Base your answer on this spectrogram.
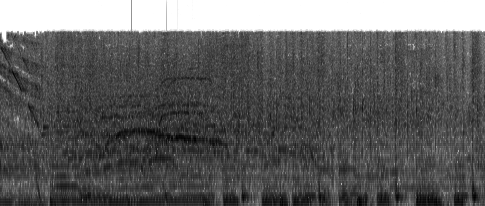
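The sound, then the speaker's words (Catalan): The audience of a spelling quiz contest claps and cheers loudly and continuously for the contestants, with whoops rising over the din, while a rhythmic, bass-heavy music beat pulses underneath for the whole stretch. “Molt bé, aquests aplaudiments animant els concursants, així m'agrada.”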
